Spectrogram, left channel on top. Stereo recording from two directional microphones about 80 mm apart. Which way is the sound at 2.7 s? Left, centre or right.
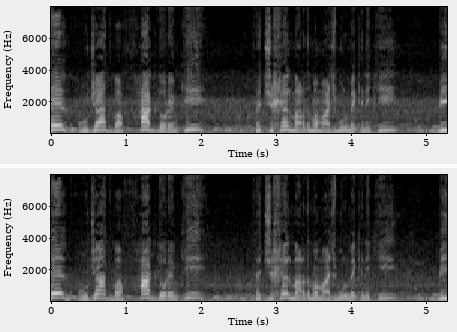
Right.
